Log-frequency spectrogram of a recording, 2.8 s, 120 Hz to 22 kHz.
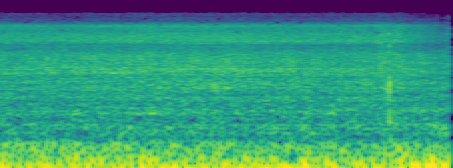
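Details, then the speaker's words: Luhrs 28 twin 350 Chevy V8 inboards, warm day, after cable lubrication: one engine stuck at about 1,000 rpm idle, owner suspects it needs more warm-up; steady even low rumble idling slightly fast; high idle. "Then this one, oh, this one's stuck at 1,000."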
